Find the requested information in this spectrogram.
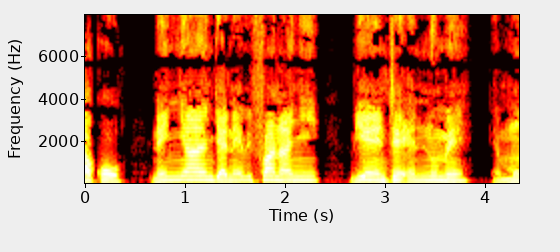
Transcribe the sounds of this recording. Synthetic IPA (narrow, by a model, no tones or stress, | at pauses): ko̞ | ne̞ɲːaːɲɟane̞ːβifaːnaɲi | βje̞ːnte̞ːnːume̞ː | muː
